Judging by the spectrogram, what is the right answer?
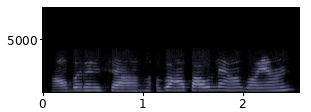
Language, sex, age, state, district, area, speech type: Goan Konkani, female, 30-45, Goa, Ponda, rural, conversation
